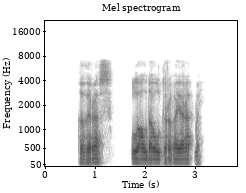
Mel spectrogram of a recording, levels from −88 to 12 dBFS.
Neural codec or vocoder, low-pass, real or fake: vocoder, 44.1 kHz, 128 mel bands every 256 samples, BigVGAN v2; 7.2 kHz; fake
